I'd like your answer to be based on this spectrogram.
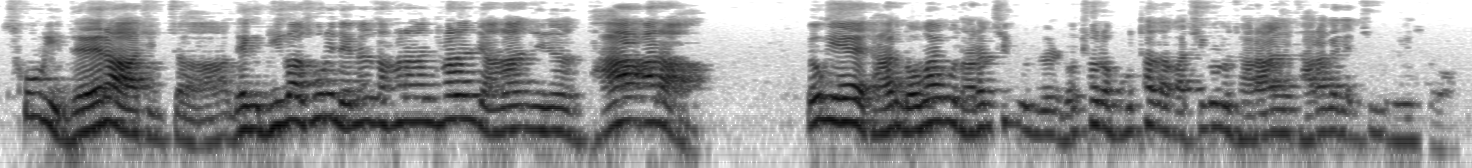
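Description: A man's voice: fairly high pitch, brisk, lo-fi sound. A man tutoring a student one-on-one, coaxing and scolding, prodding again and again for an answer. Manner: scolding, repeatedly prompting with "어?". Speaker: English tutor. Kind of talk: one-on-one spelling lesson.

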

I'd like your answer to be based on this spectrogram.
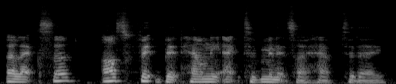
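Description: A man casually demonstrating a voice assistant, talking in a relaxed, chatty way with lots of ums and uhs. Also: mid-range voice, normal speed, slightly rough. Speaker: tech vlogger demonstrating a device. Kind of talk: casual spoken demo.

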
